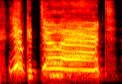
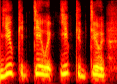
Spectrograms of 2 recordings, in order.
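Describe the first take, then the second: First: Very high, drawn-out shouted cheer; high strained mock yell; child's yelled encouragement. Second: Higher, quick repeated urging without shouting; small high-pitched chant of encouragement; imitated child's cheering. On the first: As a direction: imitate a little girl hollering to a player, stretching each word. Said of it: "she yells at him". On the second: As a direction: lightly mimic a little girl egging on a player. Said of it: "she's still up there pointing at him".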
